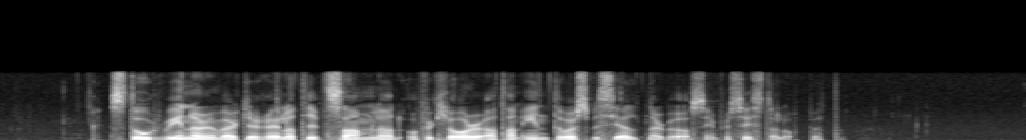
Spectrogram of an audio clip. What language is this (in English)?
Swedish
